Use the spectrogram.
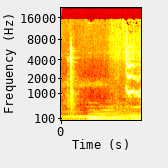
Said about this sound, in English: The veins on her pale white hand stretch as she grasps the brass handle, and the heavy oak door creaks loudly as she pushes it open.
